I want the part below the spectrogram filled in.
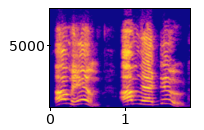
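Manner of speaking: high, loud triumphant boast; cocky realization. Retold or imitated. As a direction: crow like a newly confident hero. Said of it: "see him figure out".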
